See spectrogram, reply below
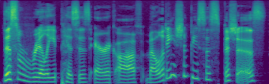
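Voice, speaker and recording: Woman podcast host, smooth voice, dry close sound, casual movie recap with sarcastic jabs. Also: lowish voice, sing-song, measured pace, darkish tone, no room sound. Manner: wry, sarcastic asides between plot summary.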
